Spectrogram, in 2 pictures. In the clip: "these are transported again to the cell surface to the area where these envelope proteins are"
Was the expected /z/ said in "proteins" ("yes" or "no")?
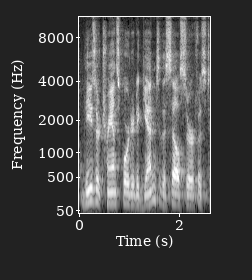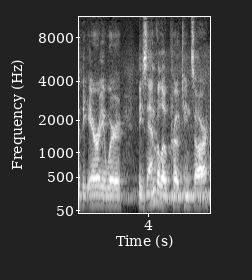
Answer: yes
